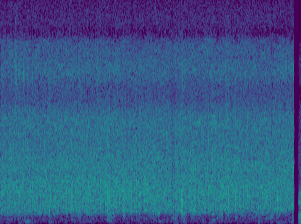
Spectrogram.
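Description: A heavy downpour falls outdoors over flooded, waterlogged surroundings, an unbroken, loud, close hiss with no voices, cutting off abruptly at the very end.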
